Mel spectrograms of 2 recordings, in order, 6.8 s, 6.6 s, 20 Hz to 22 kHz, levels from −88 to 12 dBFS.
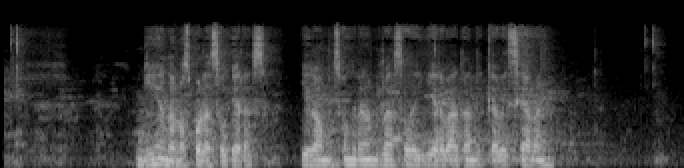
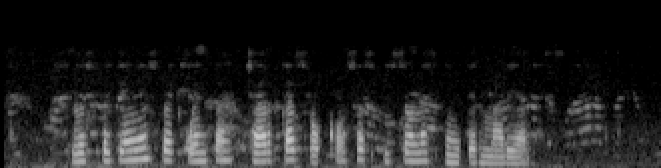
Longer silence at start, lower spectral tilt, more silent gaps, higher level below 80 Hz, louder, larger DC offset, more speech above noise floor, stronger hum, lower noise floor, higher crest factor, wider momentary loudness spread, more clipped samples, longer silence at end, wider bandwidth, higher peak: about the same, 0.1 s vs 0.1 s; second, -5.5 dB/octave vs -9.5 dB/octave; neither; about the same, -58 dBFS vs -54 dBFS; about the same, -20 LUFS vs -22 LUFS; neither; about the same, 36 dB vs 35 dB; neither; about the same, -55 dBFS vs -56 dBFS; about the same, 18 dB vs 18 dB; about the same, 11 LU vs 9 LU; neither; second, 0.25 s vs 0.65 s; first, 12.5 kHz vs 7 kHz; about the same, -2 dBFS vs -4 dBFS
